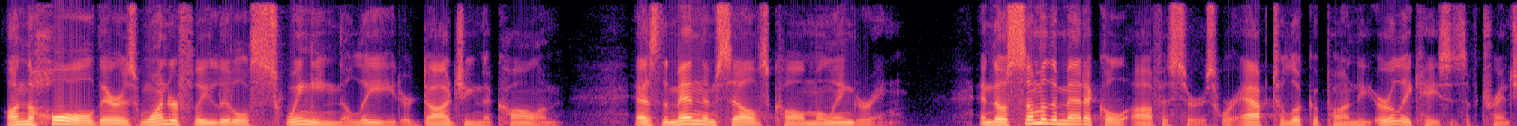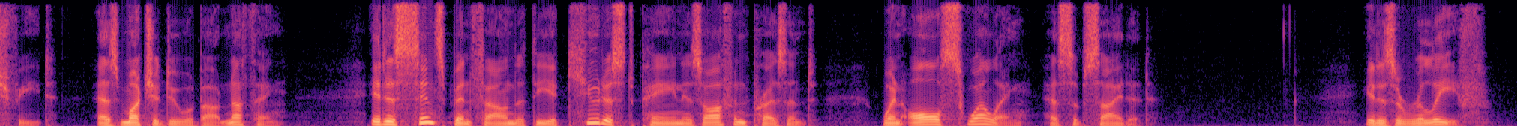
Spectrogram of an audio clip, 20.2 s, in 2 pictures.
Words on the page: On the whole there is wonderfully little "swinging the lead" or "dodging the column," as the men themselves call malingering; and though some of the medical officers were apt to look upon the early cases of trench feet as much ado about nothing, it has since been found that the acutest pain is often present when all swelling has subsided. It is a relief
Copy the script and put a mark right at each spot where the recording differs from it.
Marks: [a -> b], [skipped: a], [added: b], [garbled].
On the whole there is wonderfully little "swinging the lead" or "dodging the column," as the men themselves call malingering; and though some of the medical officers were apt to look upon the early cases of trench feet as much ado about nothing, it has since been found that the acutest pain is often present when all swelling has subsided. It is a relief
